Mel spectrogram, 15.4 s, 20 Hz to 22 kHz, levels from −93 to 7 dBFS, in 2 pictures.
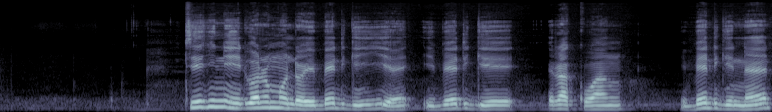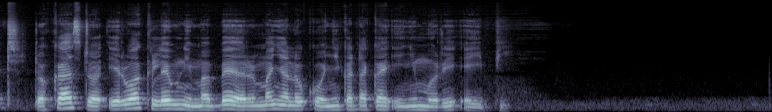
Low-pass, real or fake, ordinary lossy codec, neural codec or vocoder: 19.8 kHz; fake; none; vocoder, 44.1 kHz, 128 mel bands every 512 samples, BigVGAN v2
